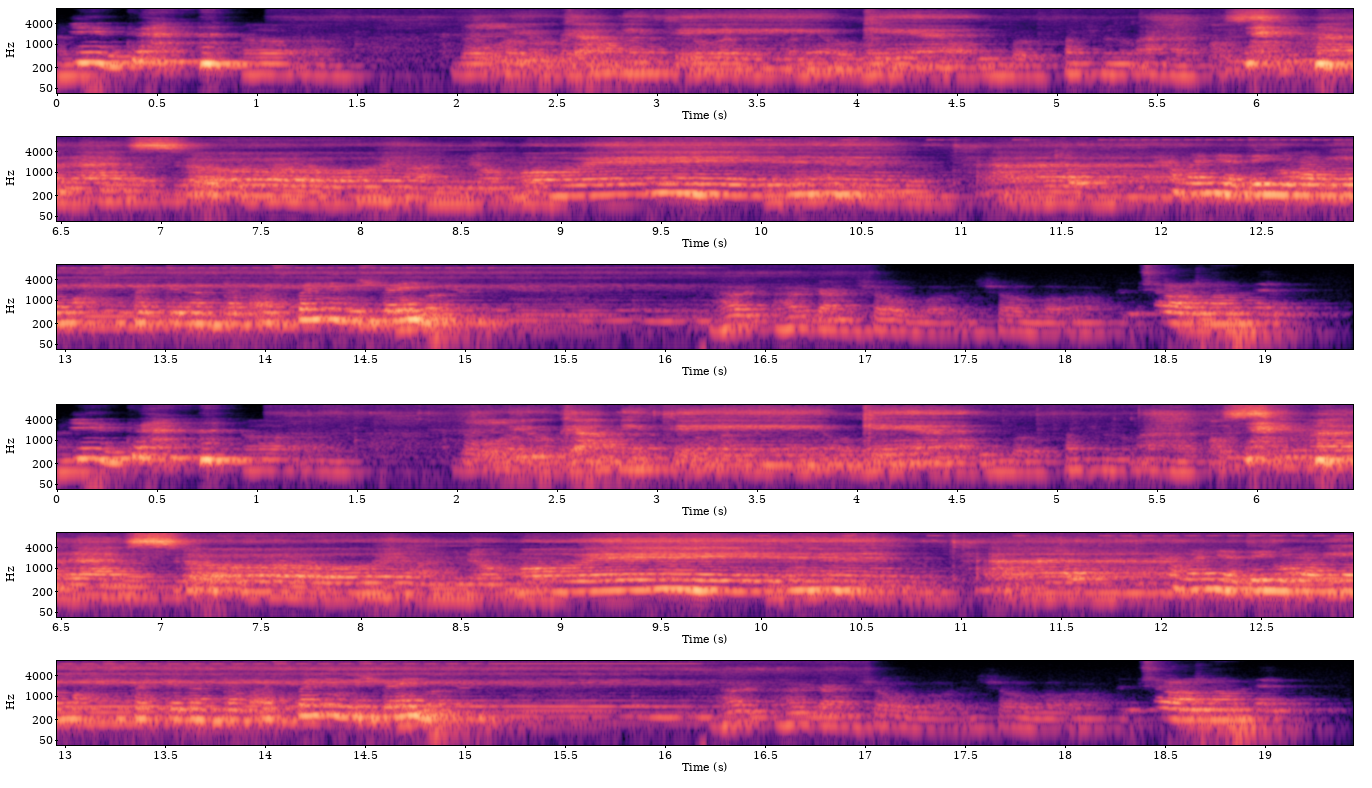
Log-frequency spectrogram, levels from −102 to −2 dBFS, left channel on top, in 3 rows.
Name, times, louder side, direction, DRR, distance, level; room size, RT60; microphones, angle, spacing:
voice 1, 0.1-0.8 2.1-2.3 5.9-6.4 7.2-7.3 9.4-9.8 10.1-10.5 11.5-11.6 12.0-14.8 18.5-19.1, left 1 dB, ahead, -8 dB, 0.4 m, -24 dB
voice 2, 0.9-1.4 2.0-5.7 6.5-9.0 10.0-10.9 11.2-11.8 14.6-15.0 16.2-18.2 18.6-19.1, left 3 dB, 60° left, -3 dB, 0.4 m, -38 dB
sound 1, 1.5-4.9 5.4-16.9, right 4 dB, 70° right, 0.4 m, -28 dB
sound 2, 10.8-11.0 11.3-11.4 11.7-16.2, right 5 dB, 20° left, 0.9 m, -36 dB
2.4 x 2.1 x 2.4 m, 0.66 s
head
